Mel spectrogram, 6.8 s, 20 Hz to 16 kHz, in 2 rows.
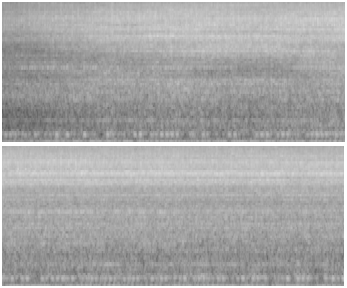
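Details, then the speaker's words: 1962 Jaguar Mk10 first start after sitting 15 years: uneven, lumpy idle with irregular beat and stumbles, missing badly; spark plugs suspected. "For the first time in what I think is 15 years, this engine just ran. Barely ran. But ran. I mean, sounded like it was missing, like there was no tomorrow."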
